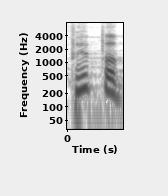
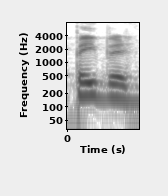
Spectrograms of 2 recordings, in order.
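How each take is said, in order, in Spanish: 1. La primera vocal es un sonido 'eh' corto. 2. La primera vocal es un sonido 'ay' largo. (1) "Fue Peppa Mario y fue como Peppa Pig, fue una cosa muy rara" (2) "Pero no. Es Paper Jam"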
